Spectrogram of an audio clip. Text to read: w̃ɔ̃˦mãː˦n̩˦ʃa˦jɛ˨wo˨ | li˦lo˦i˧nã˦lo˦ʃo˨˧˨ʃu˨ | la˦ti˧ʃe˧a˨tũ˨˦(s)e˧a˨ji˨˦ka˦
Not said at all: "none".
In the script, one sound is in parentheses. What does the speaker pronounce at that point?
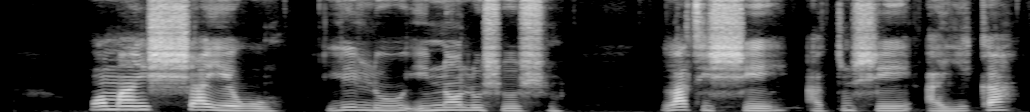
ʃ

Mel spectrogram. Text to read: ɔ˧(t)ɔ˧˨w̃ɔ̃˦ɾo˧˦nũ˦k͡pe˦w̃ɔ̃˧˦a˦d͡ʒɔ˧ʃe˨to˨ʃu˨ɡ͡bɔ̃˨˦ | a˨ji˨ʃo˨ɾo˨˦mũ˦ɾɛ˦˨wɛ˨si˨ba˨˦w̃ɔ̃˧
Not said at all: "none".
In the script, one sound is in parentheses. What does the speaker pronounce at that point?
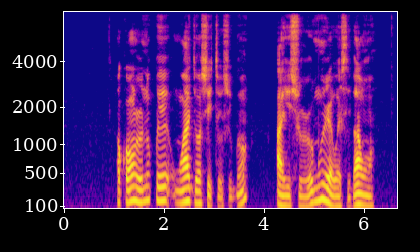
k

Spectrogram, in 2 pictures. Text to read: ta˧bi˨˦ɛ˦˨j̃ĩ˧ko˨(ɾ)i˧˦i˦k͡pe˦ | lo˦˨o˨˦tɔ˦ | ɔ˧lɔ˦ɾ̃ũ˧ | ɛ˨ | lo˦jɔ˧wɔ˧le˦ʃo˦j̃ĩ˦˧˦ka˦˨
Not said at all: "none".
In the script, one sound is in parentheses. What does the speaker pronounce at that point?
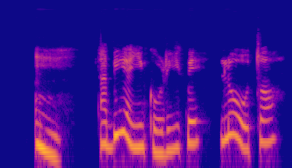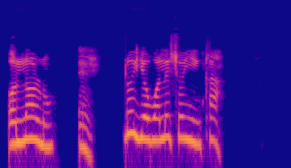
ɾ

